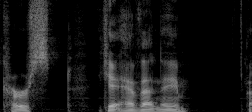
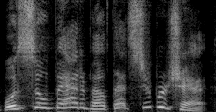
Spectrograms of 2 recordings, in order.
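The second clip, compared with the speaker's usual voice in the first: high, loud disbelieving wait what; real alarm, voice jumping up and loud; shocked; 12 semitones higher, 10 dB louder than usual. Real, not acted. Streamer stunned by a viewer's super chat, high and loud.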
